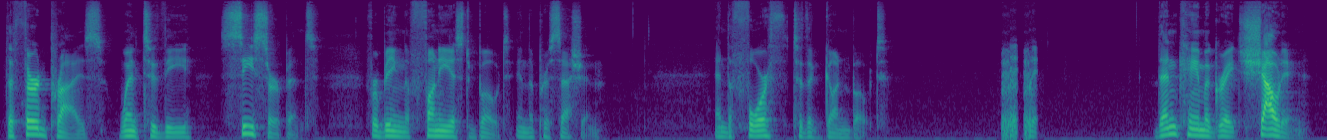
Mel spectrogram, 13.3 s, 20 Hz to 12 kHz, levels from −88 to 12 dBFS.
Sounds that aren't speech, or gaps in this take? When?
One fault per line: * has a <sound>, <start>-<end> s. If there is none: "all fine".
* has a laugh, 10.0-10.4 s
